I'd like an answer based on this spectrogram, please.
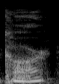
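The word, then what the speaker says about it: Kerr: of course and Deborah Carr I always have to me it's always a little funny because her name is spelled k k e r r but it's pronounced car and at that time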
